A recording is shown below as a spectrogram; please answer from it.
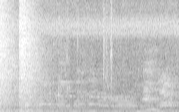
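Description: A brief splash of water as a fishing net is worked in a shallow muddy ditch, followed by faint, steady background music.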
